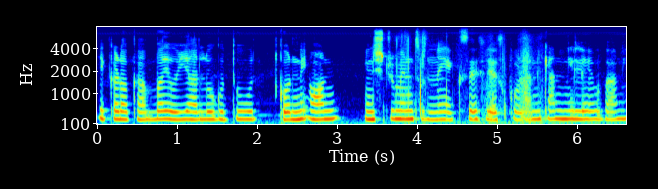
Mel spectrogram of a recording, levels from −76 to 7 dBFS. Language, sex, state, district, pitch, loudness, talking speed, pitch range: Telugu, female, Andhra Pradesh, Sri Satya Sai, 235 Hz, -16 LUFS, 120 wpm, 230-240 Hz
